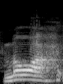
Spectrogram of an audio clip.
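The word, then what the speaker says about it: נח: Nah, peristiwa Noah ini, ya, bahasa Indonesianya Nuh begitu ya, tetapi sebetulnya adalah Noah karena ada dari dua huruf. Ingat ya, bacanya dari kanan. Noah.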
